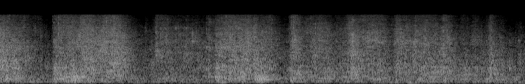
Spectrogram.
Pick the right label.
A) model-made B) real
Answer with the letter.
B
